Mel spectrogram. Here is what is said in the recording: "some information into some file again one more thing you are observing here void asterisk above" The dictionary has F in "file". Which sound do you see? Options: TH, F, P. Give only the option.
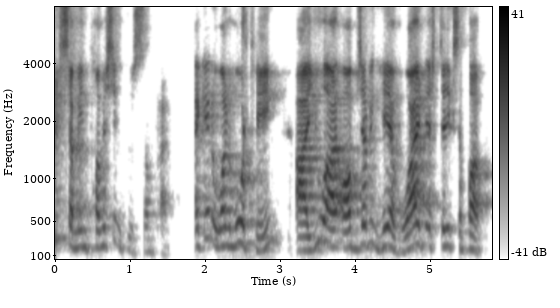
P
